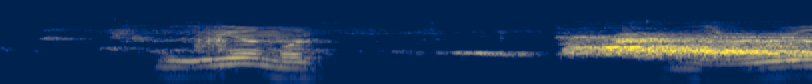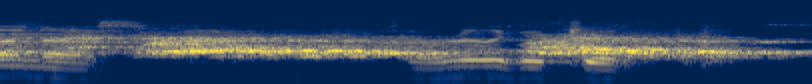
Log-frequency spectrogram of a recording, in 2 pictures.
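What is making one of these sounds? A dog whines in high, wavering cries.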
